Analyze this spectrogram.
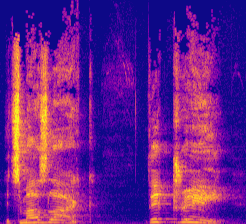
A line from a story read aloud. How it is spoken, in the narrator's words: we managed to shout from the muck we were wallowed in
